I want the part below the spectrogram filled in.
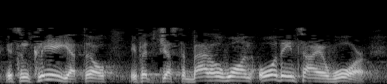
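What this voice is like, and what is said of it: Russian-accented English. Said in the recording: “the guy had a Russian accent.”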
